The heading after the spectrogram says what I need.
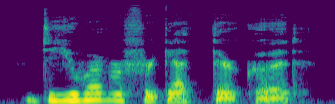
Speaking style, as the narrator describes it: Sokka asks quietly

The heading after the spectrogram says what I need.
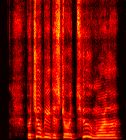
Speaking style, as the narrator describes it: cried Atreyu angrily

